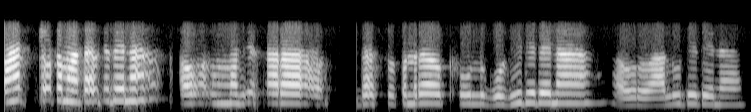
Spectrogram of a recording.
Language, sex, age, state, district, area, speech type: Hindi, female, 45-60, Uttar Pradesh, Prayagraj, rural, conversation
